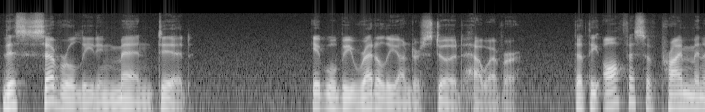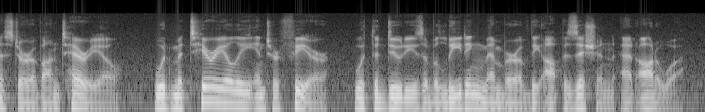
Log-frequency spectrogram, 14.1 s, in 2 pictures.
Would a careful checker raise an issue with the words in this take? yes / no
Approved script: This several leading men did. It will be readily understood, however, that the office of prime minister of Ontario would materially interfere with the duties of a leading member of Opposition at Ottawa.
yes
